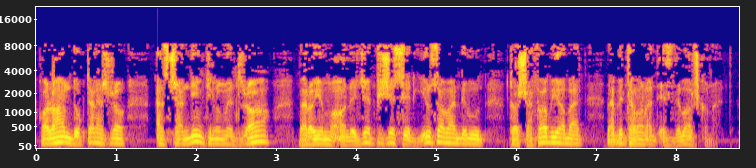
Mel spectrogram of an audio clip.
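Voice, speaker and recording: A man reading a novel aloud as an audiobook narrator, in steady, measured scripted narration. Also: low-pitched, slight background noise.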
